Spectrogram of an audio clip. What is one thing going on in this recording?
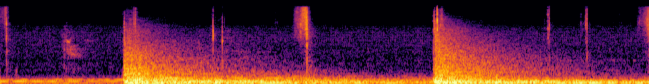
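Playing cards swish and slap down as they are dealt.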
